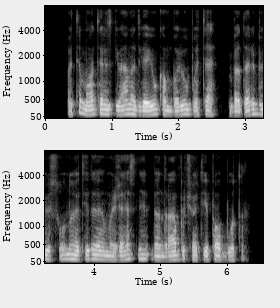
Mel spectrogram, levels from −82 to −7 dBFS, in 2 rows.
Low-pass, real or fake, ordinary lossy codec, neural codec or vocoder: 7.2 kHz; fake; AAC, 48 kbps; codec, 24 kHz, 3.1 kbps, DualCodec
